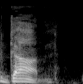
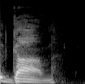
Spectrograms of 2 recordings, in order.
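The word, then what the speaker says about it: Gane: It's Cyril Garn is how you're supposed to say it here. I don't want to be Sean. I don't want to Sean Green this name up, but it's Cyril Garn. If you're saying it properly here in the accent.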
